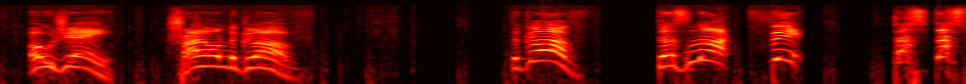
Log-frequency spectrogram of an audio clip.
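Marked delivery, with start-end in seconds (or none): 1.1-5.4 loud, high, mock proclaiming voice. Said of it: "You know what this reminds me of? O J".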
